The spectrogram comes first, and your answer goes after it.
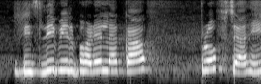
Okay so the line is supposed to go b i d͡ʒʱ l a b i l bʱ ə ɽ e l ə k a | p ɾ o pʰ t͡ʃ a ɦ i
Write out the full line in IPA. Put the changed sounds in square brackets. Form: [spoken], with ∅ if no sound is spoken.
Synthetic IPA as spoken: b i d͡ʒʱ l [i] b i l bʱ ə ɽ e l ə k a | p ɾ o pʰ t͡ʃ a ɦ i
